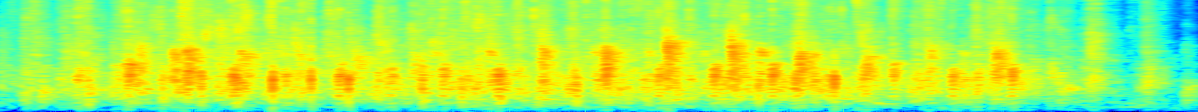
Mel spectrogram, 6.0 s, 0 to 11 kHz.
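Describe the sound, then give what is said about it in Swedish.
A crowd claps steadily for the third-place quiz finishers, Ytternas skola class 6B with 8 points, a dense patter of many hands with no pauses, holding a fairly even level before easing slightly at the very end. “Det gör här att vi har en tredjepristagare som är värd en applåd.”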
